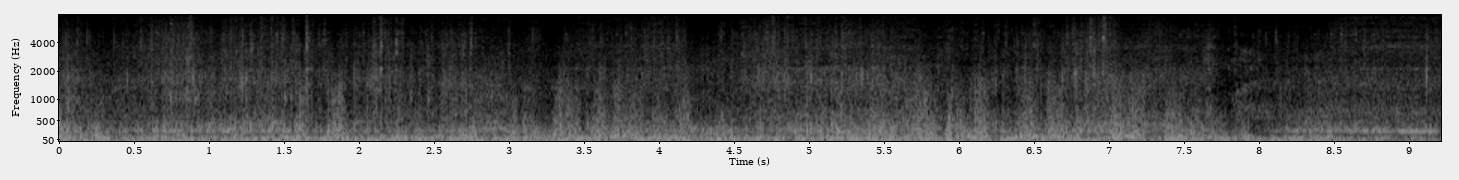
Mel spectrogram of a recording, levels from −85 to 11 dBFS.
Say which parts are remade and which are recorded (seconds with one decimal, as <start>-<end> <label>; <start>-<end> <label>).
0.0-4.3 recorded; 4.3-5.9 remade; 5.9-7.4 recorded; 7.4-8.0 remade; 8.0-9.2 recorded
